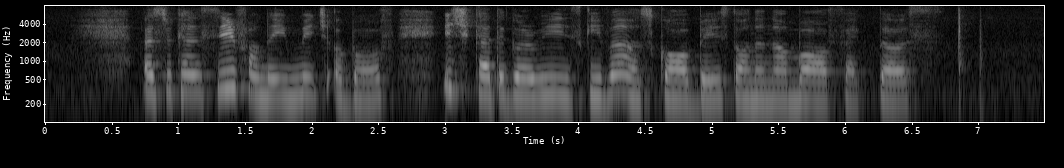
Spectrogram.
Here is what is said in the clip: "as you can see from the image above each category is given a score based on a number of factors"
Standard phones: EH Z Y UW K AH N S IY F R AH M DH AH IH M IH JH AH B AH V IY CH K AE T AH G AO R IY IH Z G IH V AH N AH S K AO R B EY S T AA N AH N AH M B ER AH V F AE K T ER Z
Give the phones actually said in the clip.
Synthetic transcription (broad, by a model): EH S Y UW K AH N S IY F R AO M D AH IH M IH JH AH B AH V IY CH K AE T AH G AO R IY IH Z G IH V AH N AH S K AO L B EY S T AA N AH N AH M B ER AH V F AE K T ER S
